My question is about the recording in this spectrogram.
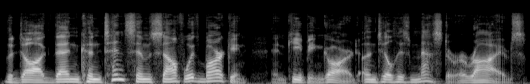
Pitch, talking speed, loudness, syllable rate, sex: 110 Hz, 160 wpm, -18 LUFS, 4.5 syllables/s, male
